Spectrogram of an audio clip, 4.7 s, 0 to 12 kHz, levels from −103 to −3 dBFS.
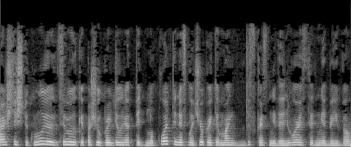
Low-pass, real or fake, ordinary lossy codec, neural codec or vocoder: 9.9 kHz; fake; MP3, 48 kbps; autoencoder, 22.05 kHz, a latent of 192 numbers a frame, VITS, trained on one speaker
